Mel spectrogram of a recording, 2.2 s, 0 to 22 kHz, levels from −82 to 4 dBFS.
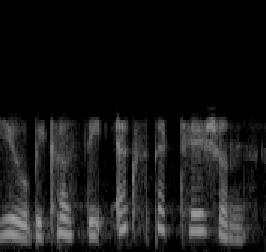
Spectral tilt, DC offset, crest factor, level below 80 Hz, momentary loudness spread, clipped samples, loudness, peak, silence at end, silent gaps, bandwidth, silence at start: -2.5 dB/octave; under 0.1%; 20 dB; -88 dBFS; 7 LU; under 0.1%; -38 LUFS; -18 dBFS; 0.05 s; none; 4.6 kHz; 0 s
